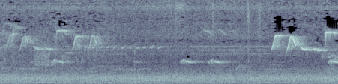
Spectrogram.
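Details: Tits, feeding and singing, give thin, high whistled notes, short slurred phrases repeated in loose bursts, over a steady low rushing background noise.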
